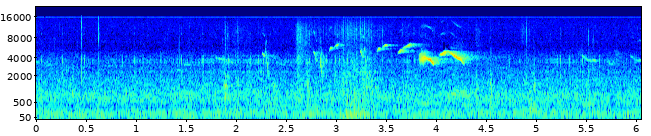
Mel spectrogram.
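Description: Small birds chirping: scattered faint high chirps, then a quick run of several louder, sharp chirps about four seconds in.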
